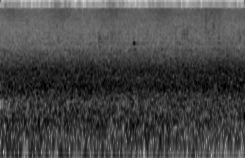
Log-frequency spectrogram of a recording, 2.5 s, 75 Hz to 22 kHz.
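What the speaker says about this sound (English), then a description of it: "The mass cargo A330, next one in here on 34 left." Broad, steady roar of a MASkargo Airbus A330 freighter landing on runway 34 left, a loud continuous rush of jet and air noise with no break or voices.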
